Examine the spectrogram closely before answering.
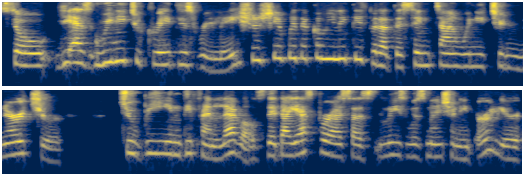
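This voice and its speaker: A woman's somewhat breathy voice, dark and mellow in tone, with very wide pitch swings. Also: fairly high pitch for a woman, moderate pace. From Mexico City. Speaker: museum consultant. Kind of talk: panel discussion.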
